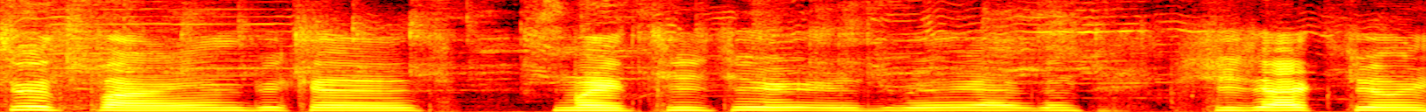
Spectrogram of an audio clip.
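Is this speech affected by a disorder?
Yes: cerebral palsy.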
